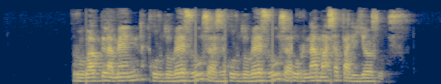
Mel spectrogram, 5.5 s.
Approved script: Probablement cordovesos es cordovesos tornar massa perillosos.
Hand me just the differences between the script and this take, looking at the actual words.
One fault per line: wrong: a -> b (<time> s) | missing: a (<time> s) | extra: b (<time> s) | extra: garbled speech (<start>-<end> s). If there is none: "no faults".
no faults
